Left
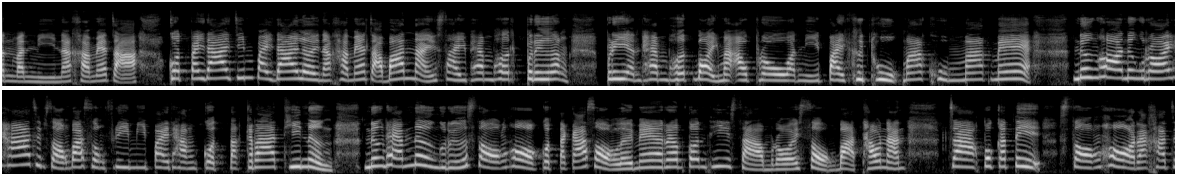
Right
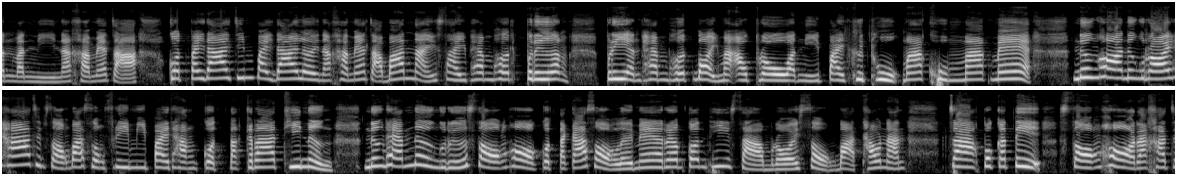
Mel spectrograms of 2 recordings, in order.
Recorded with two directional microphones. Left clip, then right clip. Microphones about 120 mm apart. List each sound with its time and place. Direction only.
0.0 s a woman's voice: 30° right (ahead or behind); by 6.3 s 50° right (ahead or behind)
6.3 s a woman's voice: 30° right (ahead or behind); by 8.2 s 50° right (ahead or behind)
8.3 s a woman's voice: 35° right (ahead or behind)
9.0 s speech: 75° right (ahead or behind)
9.5 s speech: 60° right (ahead or behind)
10.8 s a woman's voice: 40° right (ahead or behind)
12.0 s a woman's voice: 35° right (ahead or behind)
12.8 s speech: 85° right; by 13.6 s 50° right (ahead or behind)
13.6 s a woman's voice: 35° right (ahead or behind)
16.8 s a woman's voice: 35° right (ahead or behind)
19.8 s a woman's voice: 25° right (ahead or behind)
21.2 s a woman's voice: 40° right (ahead or behind)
